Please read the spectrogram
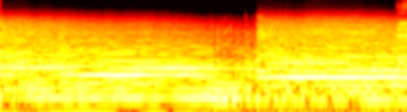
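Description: Jennings Voyager electric guitar with Lambertones Cremas pickups playing a chord that is held and rings out. A new chord is struck about two and a half seconds in.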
